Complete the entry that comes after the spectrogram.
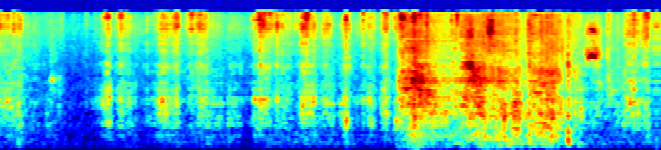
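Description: A thin pen-like tool tip is tapped and scratched on the silver front panel near the lens window of a Polaroid Supercolor instant camera with a hollow plastic body. Quiet, light, dry ticks and brief scrapes come first, then after about three seconds they give way to a louder, steadier, bright scratching that dies away quickly with no ring.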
